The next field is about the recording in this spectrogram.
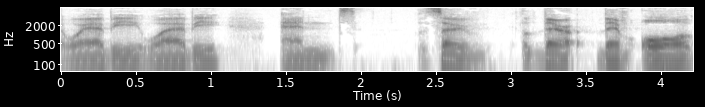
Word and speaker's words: Wehbe: But they have a lot of friends who have the surname of Wahhabi. – Wahhabi. – Which is spelt, or most of the time spelt W-E-H-B-E.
